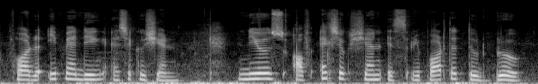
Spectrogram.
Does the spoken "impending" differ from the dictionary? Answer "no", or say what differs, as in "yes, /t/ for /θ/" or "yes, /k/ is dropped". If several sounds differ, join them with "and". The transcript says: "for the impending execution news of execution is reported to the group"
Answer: yes, /n/ is dropped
